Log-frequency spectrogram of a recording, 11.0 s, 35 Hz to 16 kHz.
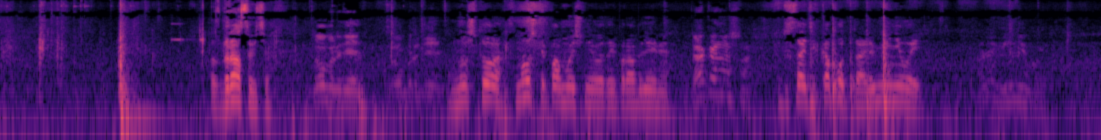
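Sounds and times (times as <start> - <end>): car door slamming: 1.2 - 1.6.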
